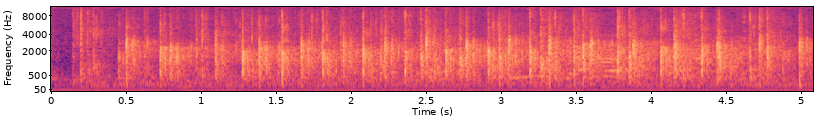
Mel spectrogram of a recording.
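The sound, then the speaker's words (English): A large group claps hands to the Lord steadily and fairly loudly, dense overlapping claps filling the whole stretch, with a murmur of voices mixed in the background. “You can clap your hands to the Lord.”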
